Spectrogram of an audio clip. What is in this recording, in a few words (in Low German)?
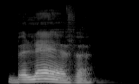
"beläve", kaevels platt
